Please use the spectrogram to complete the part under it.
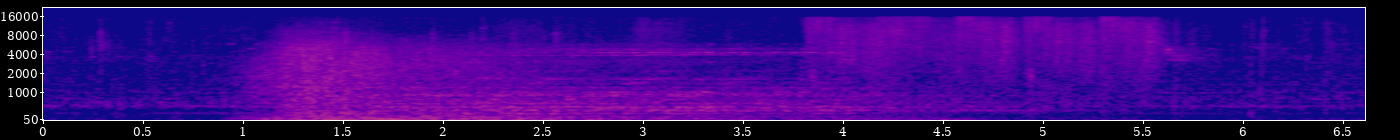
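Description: A deep rushing whoosh swells and slowly fades.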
